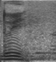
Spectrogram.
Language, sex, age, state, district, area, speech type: Nepali, male, 18-30, West Bengal, Alipurduar, rural, read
